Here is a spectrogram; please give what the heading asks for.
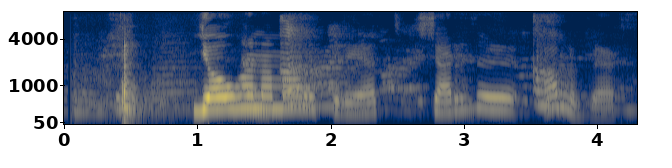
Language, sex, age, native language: Icelandic, female, 9, Icelandic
